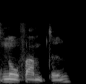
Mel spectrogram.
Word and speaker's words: Northampton: But you know, I think a lot of people say it as Northampton. – Yes, I'm very sure that that's how it's said.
